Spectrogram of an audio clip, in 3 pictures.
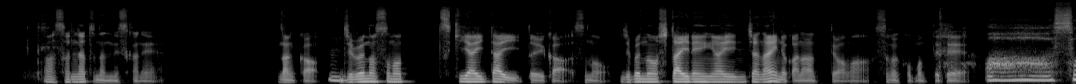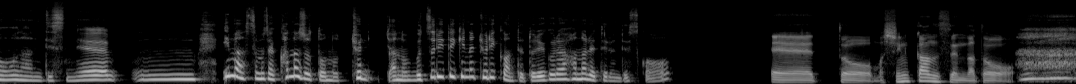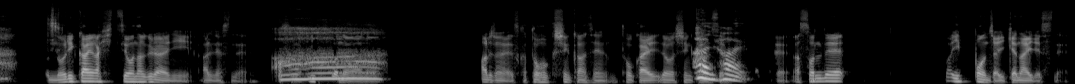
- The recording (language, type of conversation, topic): Japanese, advice, 長年のパートナーとの関係が悪化し、別れの可能性に直面したとき、どう向き合えばよいですか？
- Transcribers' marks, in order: other noise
